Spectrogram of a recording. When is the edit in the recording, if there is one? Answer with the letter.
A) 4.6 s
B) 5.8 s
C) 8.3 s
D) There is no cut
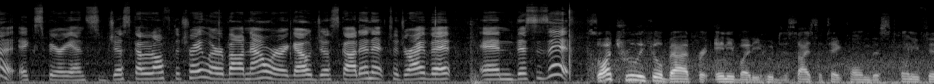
B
